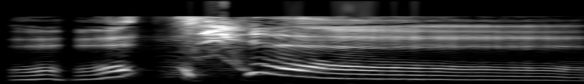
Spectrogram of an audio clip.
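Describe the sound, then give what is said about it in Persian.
A loud, voiced human sneeze: short vocal build-up sounds, a sharp noisy burst, then a long drawn-out vocal tail that slowly fades. “وقتی که اول برنامه آدم یه عطسه میزنه، اصلا زندگیش از این رو به اون رو میشه.”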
